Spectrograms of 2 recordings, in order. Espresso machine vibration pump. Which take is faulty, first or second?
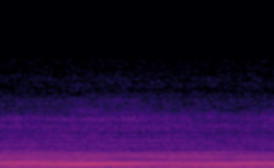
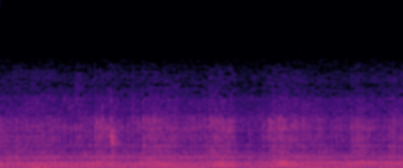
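first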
